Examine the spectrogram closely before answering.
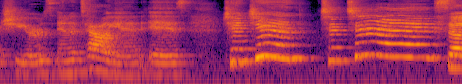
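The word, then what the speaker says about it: cin cin: and you go chin chin. And then there you go. So, we did that all night, every night. It's C I N C I N, but pronounced Chen Chen. Chen Chen.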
